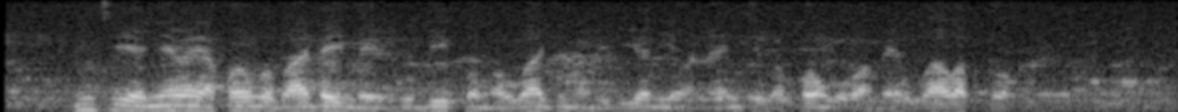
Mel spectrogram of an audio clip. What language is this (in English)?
Swahili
